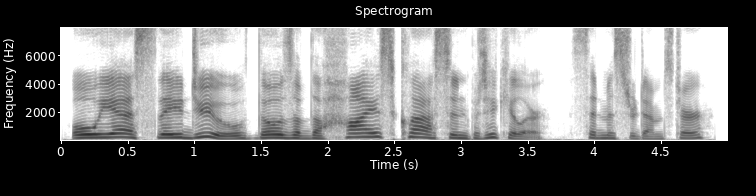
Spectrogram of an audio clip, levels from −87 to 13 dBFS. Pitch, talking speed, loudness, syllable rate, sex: 205 Hz, 155 wpm, -17 LUFS, 4.4 syllables/s, female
